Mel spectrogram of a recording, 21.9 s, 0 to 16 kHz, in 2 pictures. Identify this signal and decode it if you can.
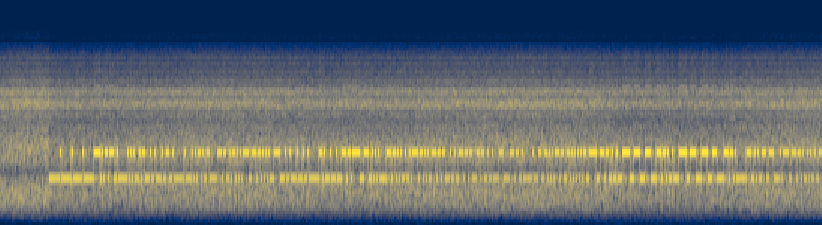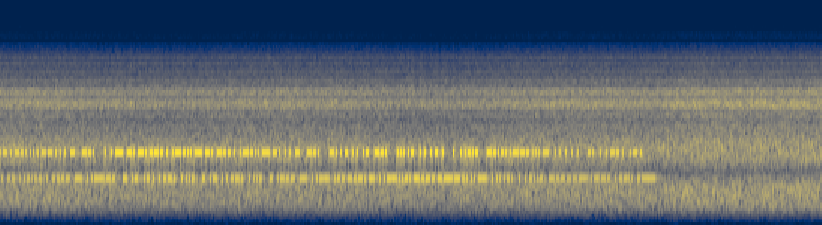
RTTY (50 baud, 450 Hz shift), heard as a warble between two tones, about 1000 Hz centre, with radio static. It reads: YB2KDV DE YO1GQ TNX FER CALL. UR RST 599 599. NAME JAN JAN. QTH PERTH PERTH. HW? YB2KDV DE YO1GQ KN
